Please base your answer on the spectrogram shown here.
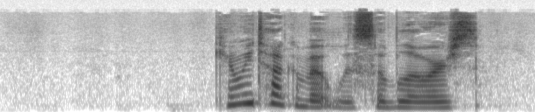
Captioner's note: speaking French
